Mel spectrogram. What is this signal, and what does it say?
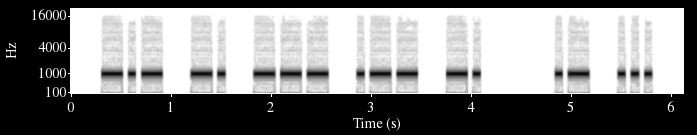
Morse code, heard as a keyed tone, about 18 wpm, spaced as for 15 wpm, 1000 Hz. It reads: KNOWN AS
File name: qotdfiles / 15wpm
